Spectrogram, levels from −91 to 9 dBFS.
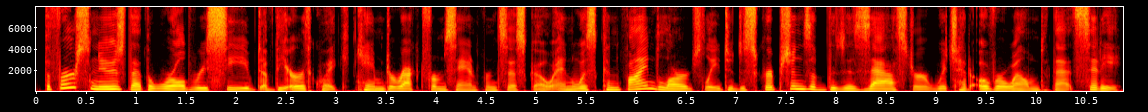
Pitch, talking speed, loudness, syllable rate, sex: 175 Hz, 160 wpm, -23 LUFS, 4.6 syllables/s, female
